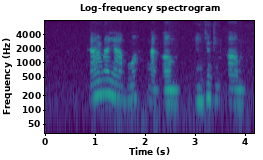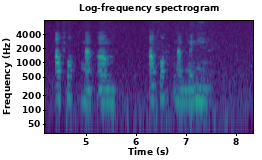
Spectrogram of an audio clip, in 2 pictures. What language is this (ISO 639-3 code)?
ibo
